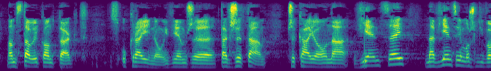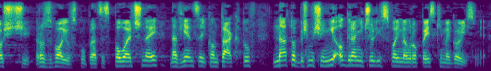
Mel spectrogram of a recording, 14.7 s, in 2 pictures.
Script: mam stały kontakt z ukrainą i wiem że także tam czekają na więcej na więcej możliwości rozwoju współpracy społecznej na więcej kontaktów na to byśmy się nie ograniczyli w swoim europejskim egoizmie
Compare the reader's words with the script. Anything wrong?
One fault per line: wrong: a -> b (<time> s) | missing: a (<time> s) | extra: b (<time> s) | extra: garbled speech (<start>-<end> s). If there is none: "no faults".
no faults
